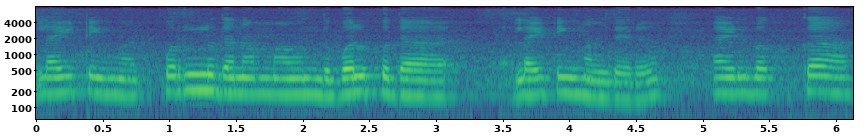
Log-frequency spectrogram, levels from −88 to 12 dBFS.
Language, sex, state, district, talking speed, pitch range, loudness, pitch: Tulu, female, Karnataka, Dakshina Kannada, 110 wpm, 170-190 Hz, -17 LUFS, 185 Hz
